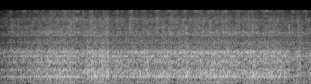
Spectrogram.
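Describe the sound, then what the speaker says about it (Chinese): A car engine with a broken engine mount runs steadily with an abnormal noise, a continuous close mechanical drone and rattle holding level for the whole stretch. "车子发动机突然有异响是怎么回事"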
